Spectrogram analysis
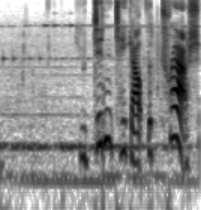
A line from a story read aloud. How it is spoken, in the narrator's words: she hisses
